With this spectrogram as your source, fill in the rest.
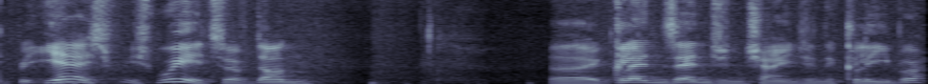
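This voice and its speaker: A man with a southern English accent talks at a moderate pace. His fairly high voice has lively intonation. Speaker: car enthusiast. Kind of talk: casual chat.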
